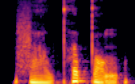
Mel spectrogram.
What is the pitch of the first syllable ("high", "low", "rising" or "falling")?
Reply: low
